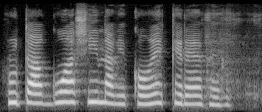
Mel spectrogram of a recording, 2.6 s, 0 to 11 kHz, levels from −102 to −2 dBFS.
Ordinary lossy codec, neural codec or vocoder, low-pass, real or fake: none; autoencoder, 22.05 kHz, a latent of 192 numbers a frame, VITS, trained on one speaker; 9.9 kHz; fake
